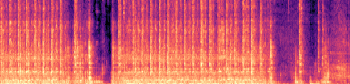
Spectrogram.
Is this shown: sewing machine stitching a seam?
yes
